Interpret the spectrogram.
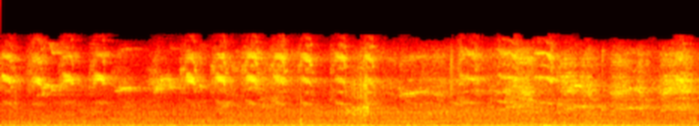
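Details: Morning free flight of macaws: dense, raspy squawks overlapping almost continuously, several birds calling together above a low constant background rumble.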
